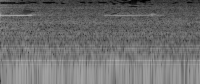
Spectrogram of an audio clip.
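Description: Westinghouse high-speed traction elevator car travelling fast in its hoistway: a steady low rumble in the cab, with a faint high whine that comes and goes.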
